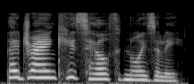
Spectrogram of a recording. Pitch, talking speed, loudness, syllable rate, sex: 245 Hz, 155 wpm, -16 LUFS, 4.1 syllables/s, female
